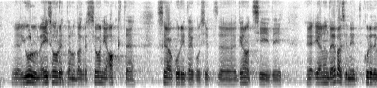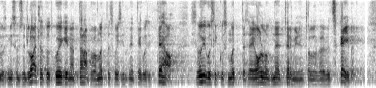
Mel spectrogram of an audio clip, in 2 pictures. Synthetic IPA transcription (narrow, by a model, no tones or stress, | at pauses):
julme̞jso̞ːɾit̪ːˑɑnud̪̥ɑɡ̥re̞sːio̞ːnʲiʔɑkt̪e̞ | sɤjɑkuɾit̪e̞ɡ̥usid̪̥ke̞no̞t̪siːd̪̥i | jɑnɤnd̪ɑe̞d̪̥ɑsine̞jd̪̥kuɾit̪e̞ɡusid̪miso̞nsind̥̪lo̞e̞t̪let̪ːˑud̪̥kujɡinɑd̪̥̚t̪ænɑpæːvɑmɤt̪ːˑe̞svɤjsid̪nejd̥̪t̪e̞ɡ̥usid̪̥t̪e̞ɦɑ̰ | si̥sɤjɡ̥uslikːˑusmɤt̪ːe̞se̞jo̞lnud̪̥ne̞ːd̪̥̚t̪ːe̞rminit̪ːˑo̞lːɑvebyt̪se̥kæjb̥ḛl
